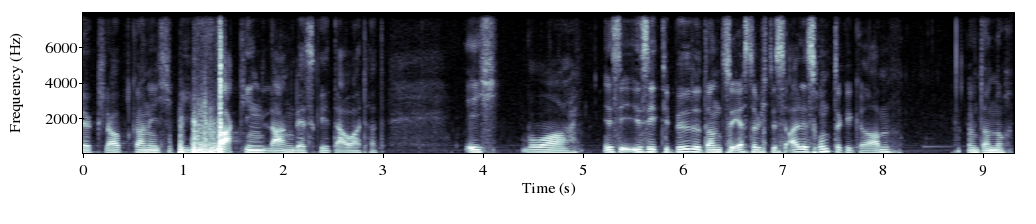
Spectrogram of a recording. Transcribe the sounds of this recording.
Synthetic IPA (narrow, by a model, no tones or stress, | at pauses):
iːɐɡlaʊp̚t̚ɡ̥aːɐnɪçtviːfakʰɪŋlaŋdasɡ̥əd̥a̰ʊɐthat | ʔɪç | boʔiːɐzeːiːɐzeːt̚d̥iːbɪldɐdant͡suʔeːɐsthaːbəɪçd̥asʔa̰ləsʁʊntɐɡəɡʁaːbm̩ | ʔʊntd̥anːɔχ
